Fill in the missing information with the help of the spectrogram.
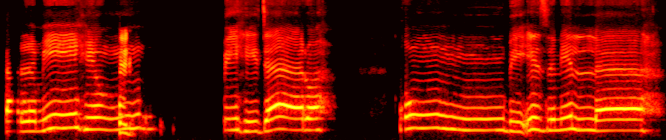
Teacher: আমি কিন্তু নাকের ভিতরে লুকায়া গুন্নাটা করছি অনেশ্বরের মতো কইরা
